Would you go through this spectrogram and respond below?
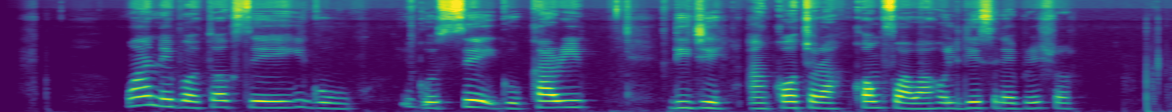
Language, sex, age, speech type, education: Nigerian Pidgin, female, 15-29, spontaneous, tertiary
